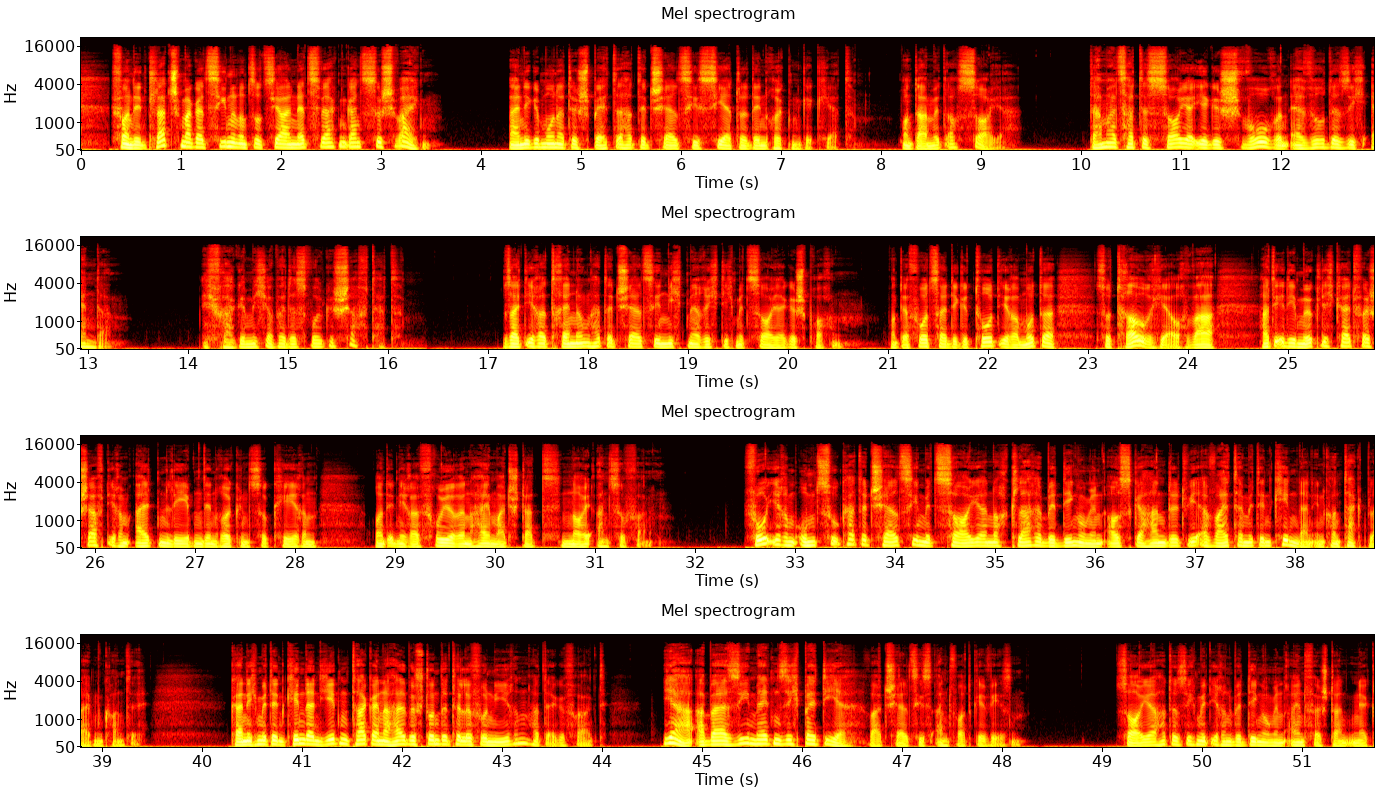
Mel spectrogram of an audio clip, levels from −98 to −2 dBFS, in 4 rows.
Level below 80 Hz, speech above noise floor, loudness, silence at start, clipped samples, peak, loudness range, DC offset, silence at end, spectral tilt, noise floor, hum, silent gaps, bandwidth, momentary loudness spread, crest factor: -38 dBFS; 32 dB; -19 LUFS; 0 s; under 0.1%; 0 dBFS; 6 LU; under 0.1%; 0 s; -6 dB/octave; -50 dBFS; none; none; 16 kHz; 12 LU; 18 dB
